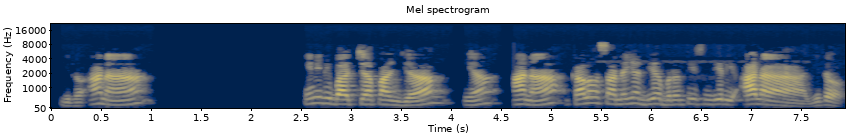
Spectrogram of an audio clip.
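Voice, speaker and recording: A man teaching an online Arabic grammar class, patiently repeating example phrases and quizzing his students. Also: sits high. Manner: patient, repeats example phrases slowly and asks quiz questions. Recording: dull lo-fi online call audio.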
